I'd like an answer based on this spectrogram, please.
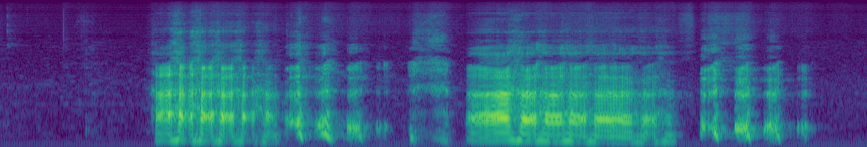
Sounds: Laughter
